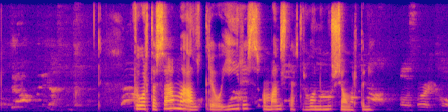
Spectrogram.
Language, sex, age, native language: Icelandic, female, 20-29, Icelandic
